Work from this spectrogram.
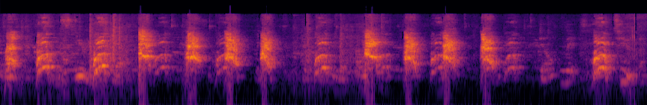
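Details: Male terrier dog that hates the vacuum cleaner, barking at it; a steady run of sharp barks roughly every half second, with a person's voice and laughter mixed in.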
